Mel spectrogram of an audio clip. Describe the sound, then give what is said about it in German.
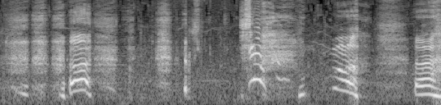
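A string of loud sneezes, four or five in quick succession, each a sharp breathy burst with a voiced catch, separated by short pauses and small gasping inhales. “Oh. Gesundheit.”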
